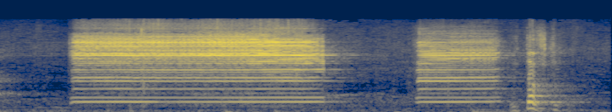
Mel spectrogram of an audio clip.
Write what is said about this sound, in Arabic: التفتي. يلا صاحب الزمور. التفتي. التفتي.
